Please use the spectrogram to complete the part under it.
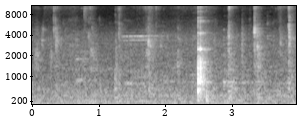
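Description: A woman crunches a crisp fried piece of food.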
